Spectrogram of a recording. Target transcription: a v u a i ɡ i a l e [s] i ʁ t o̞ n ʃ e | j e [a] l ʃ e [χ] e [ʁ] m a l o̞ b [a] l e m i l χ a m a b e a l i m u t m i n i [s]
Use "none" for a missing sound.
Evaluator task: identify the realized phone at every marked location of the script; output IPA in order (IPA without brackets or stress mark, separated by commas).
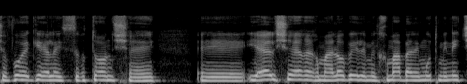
s, e, ʁ, ʁ, i, t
